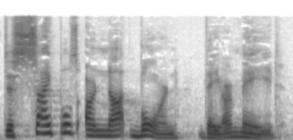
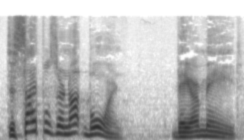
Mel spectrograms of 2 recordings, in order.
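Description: First: Low, slow and deliberate; slow dictation. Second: Said in the usual way. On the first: Shown as a demonstration. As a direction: spell out "Disciples are not born" slowly for note-takers. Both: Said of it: "I want you to write this down".

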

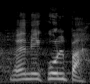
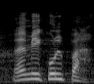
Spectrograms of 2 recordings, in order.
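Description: The two takes are said the same way.

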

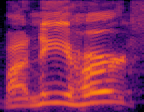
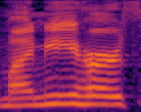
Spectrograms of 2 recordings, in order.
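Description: First: Loud, higher mock country accent; hammed-up folksy accent of an amateur forecaster; put-on folksy accent. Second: Said in the usual way. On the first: Pastor mimicking weather-predicting people, in their folksy accent. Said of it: "they talk in that accent". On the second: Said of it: "I'm one of those people".

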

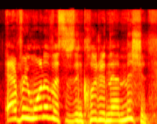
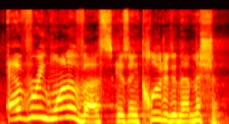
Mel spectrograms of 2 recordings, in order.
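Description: First: Higher and fast, pressing the point; a pastor insisting that everyone is included in the mission; emphatic repeat. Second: Said in the usual way. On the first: Shown as a demonstration. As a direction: say it again with more urgency. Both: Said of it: "repeated for emphasis".

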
